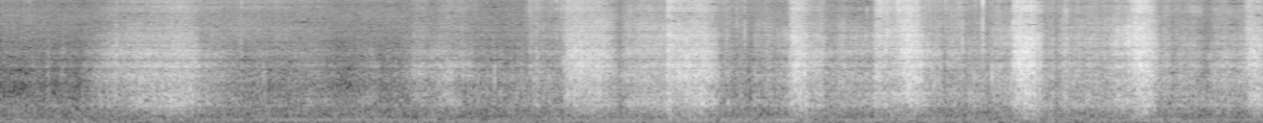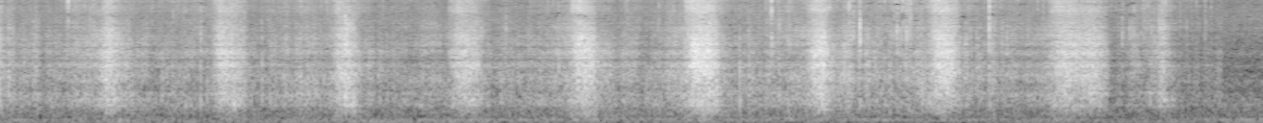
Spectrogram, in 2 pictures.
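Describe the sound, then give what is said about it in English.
Steady footsteps crunch at an even walking pace, about twenty crisp, gritty steps after a brief quieter start, with no voices and only a faint background hiss; a wild track footsteps sound effect recording. “But the footsteps start again now in a moment.”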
